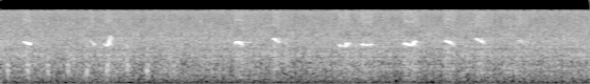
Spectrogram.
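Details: Baby chicks outside for the first time, given earthworms: faint, brief high peeps, single and in short pairs, scattered irregularly over a steady soft background hiss.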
